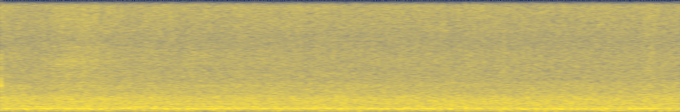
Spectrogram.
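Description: Honey bees drone in a dense, steady buzz during a hive inspection as frames are lifted, the swarm close and loud with no letup and no voices.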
